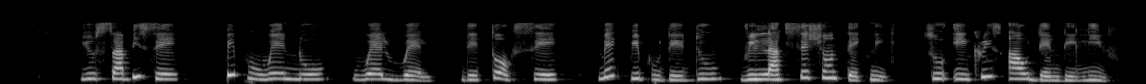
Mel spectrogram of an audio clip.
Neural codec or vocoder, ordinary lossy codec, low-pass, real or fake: none; Opus, 24 kbps; 7.2 kHz; real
